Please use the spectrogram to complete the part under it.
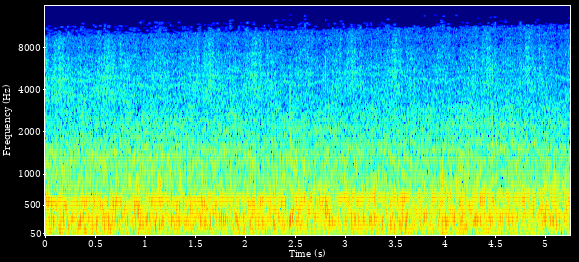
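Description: An electric train hums and rumbles steadily along the tracks.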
